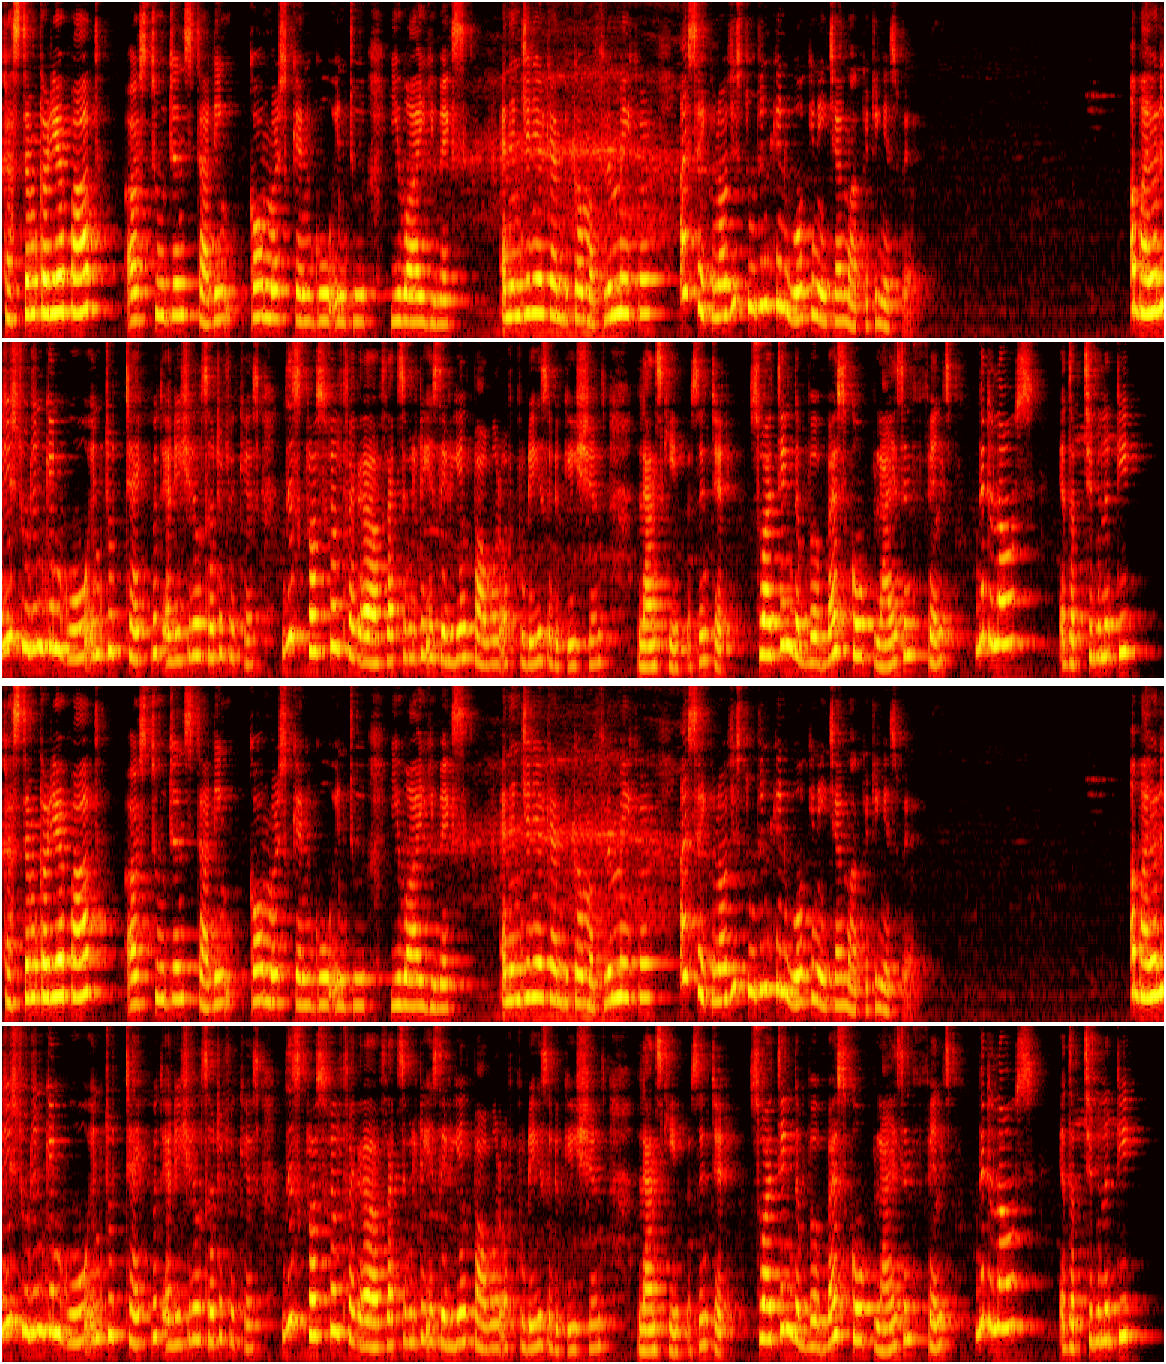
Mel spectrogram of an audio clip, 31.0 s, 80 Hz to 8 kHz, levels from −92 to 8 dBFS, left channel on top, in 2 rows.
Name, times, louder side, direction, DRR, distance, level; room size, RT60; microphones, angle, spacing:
voice 1, 0.0-1.2 1.6-3.0 3.3-4.9 5.2-6.2 6.6-8.7 9.0-12.1 15.0-18.9 19.2-23.5 24.0-25.1 25.5-28.1 28.5-29.2 29.6-30.5, left 1 dB, 15° left, 7 dB, 1.2 m, -22 dB
18.5 x 7.2 x 7.8 m, 0.68 s
head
